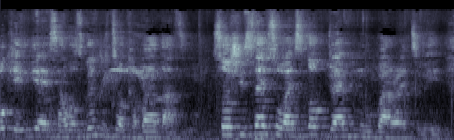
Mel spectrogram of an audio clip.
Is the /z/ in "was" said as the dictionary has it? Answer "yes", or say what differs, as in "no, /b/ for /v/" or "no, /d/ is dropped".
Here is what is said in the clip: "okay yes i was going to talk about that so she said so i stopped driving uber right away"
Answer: yes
